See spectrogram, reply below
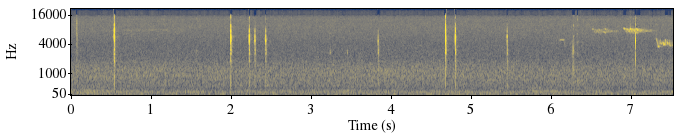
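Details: A European robin singing on the Camino de Santiago at Zamudio on 21 March 2019 gives sharp, irregular ticking clicks and a few thin, very high whistles near the end, over a steady low rumble of traffic or wind.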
